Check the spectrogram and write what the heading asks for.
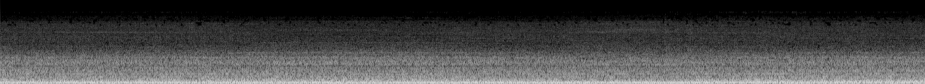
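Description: The Grob G109B's Rotax 912 flat-four engine and constant-speed MT propeller droning steadily in flight, heard from inside the cockpit.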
